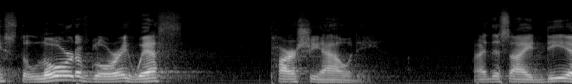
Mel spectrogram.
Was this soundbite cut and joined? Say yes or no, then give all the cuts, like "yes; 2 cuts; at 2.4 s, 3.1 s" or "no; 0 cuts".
no; 0 cuts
